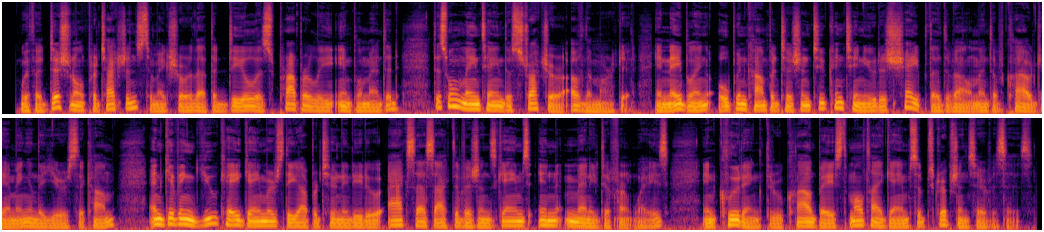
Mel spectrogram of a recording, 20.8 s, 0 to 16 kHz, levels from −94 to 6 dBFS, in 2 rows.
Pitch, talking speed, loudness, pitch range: 90 Hz, 165 wpm, -20 LUFS, 80-105 Hz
